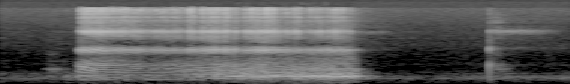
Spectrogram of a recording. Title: cat is snoring🔊 кот храпит🔊 #shortvideo #mycatchannel #funny #catchannel #yourcat #pets #cat #cats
